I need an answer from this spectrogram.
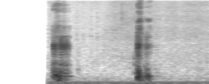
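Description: Two short coughs from a man in a historical drama scene, separated by about a second of quiet, the second slightly sharper than the first.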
